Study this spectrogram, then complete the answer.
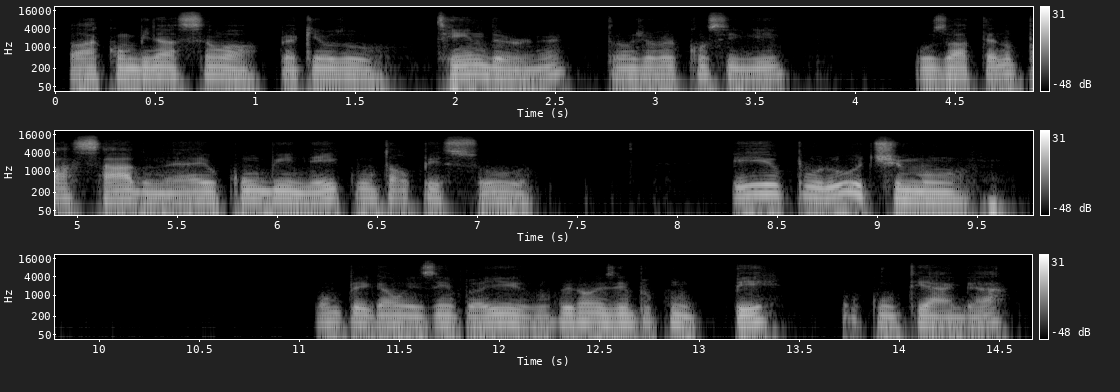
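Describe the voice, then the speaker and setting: A man's voice: on the low side, normal speed, a little mellow. A man from Brazil teaching English pronunciation in a casual online lesson, chatty, often repeating sounds with emphasis.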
